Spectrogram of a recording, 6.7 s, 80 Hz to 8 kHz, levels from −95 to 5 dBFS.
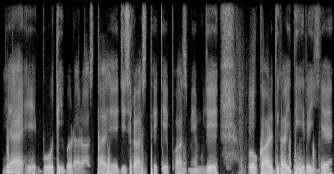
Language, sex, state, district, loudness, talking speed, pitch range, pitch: Hindi, male, Uttar Pradesh, Saharanpur, -20 LUFS, 170 wpm, 100-105 Hz, 100 Hz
